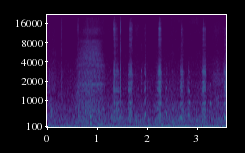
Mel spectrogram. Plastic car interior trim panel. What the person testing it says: See how the panel is squeaky For now, you hear this when I shake it with my hands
